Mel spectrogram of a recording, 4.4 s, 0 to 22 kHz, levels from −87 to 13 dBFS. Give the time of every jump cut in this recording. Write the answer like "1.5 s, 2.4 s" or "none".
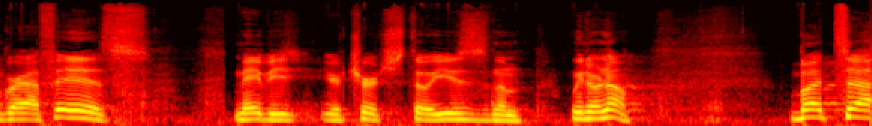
1.1 s

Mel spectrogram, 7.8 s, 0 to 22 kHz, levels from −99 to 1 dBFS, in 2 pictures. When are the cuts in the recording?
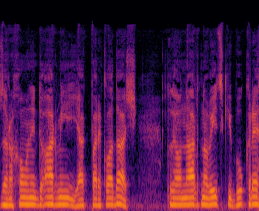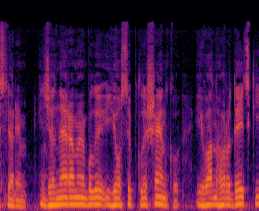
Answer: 2.4 s

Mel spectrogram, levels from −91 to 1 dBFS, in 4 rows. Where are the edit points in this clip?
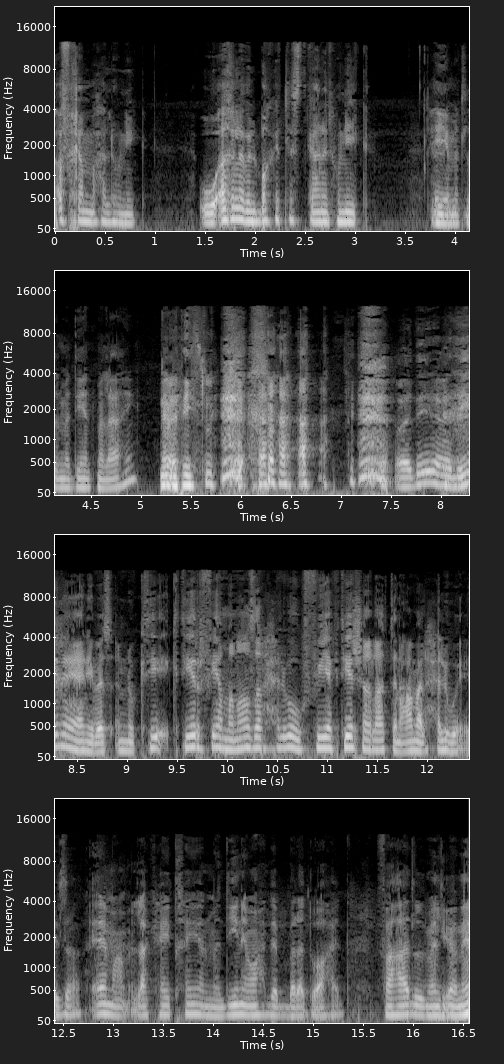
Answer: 5.2 s

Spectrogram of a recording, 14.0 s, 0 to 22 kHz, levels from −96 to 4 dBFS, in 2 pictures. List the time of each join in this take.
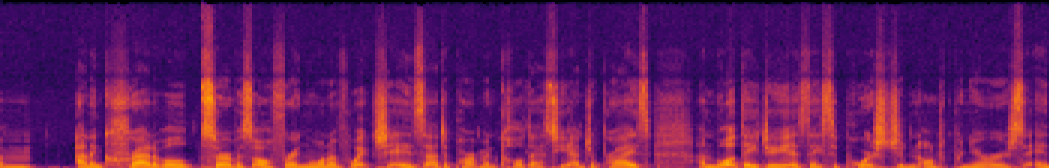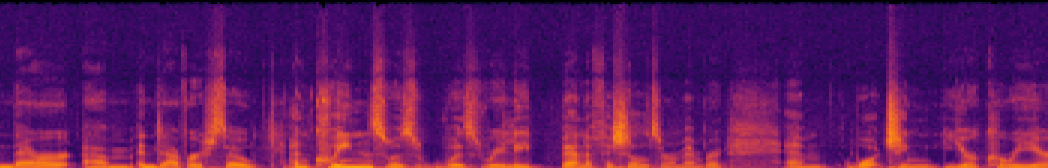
8.3 s, 11.3 s

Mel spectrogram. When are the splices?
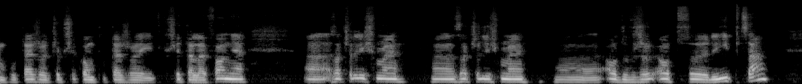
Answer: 3.3 s

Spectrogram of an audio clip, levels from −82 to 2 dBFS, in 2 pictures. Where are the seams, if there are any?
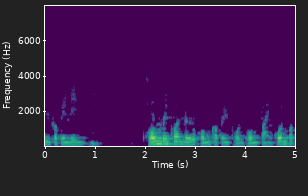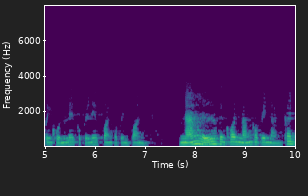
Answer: none

